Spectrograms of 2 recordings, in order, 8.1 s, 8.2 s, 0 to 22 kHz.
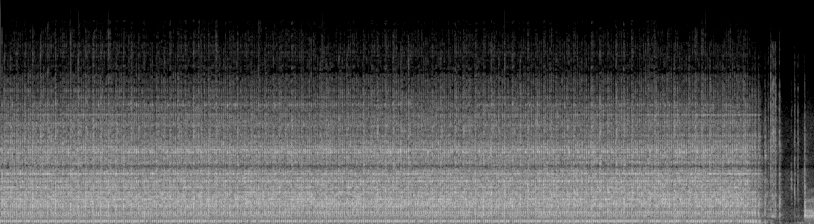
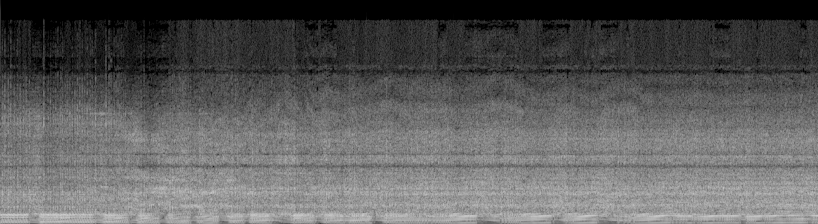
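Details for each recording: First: Echo CS 4500 chainsaw, bought used with unknown history, after carb rebuild, test run behind a garage. High, even two-stroke buzz holds steady without stumbling or surging, then cuts off; running smoothly. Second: Echo CS 4500 chainsaw, long stored, carb rebuilt. Revs keep sagging and surging every half second, never holding full speed under load: bogging; owner looks to readjust the high/low screws.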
